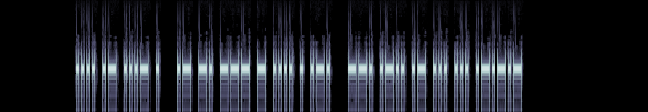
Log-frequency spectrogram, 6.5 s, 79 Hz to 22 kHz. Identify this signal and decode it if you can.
Morse code, heard as a keyed tone, about 44 wpm, 700 Hz. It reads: HAVE ANOTHER GLASS.
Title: Sentences from Top 1300 Words 45wpm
